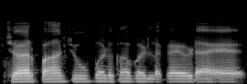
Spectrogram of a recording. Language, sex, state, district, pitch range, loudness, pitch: Marwari, male, Rajasthan, Nagaur, 135-140 Hz, -21 LUFS, 135 Hz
